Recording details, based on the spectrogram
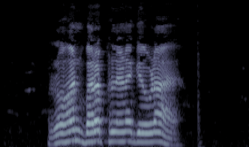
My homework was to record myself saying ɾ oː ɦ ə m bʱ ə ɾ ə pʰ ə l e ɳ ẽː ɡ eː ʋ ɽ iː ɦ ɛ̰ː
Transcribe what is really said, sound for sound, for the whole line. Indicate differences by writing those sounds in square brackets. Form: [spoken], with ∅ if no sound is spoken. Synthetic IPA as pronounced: ɾ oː ɦ ə [n] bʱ ə ɾ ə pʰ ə l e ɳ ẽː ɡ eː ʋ ɽ [aː] ɦ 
